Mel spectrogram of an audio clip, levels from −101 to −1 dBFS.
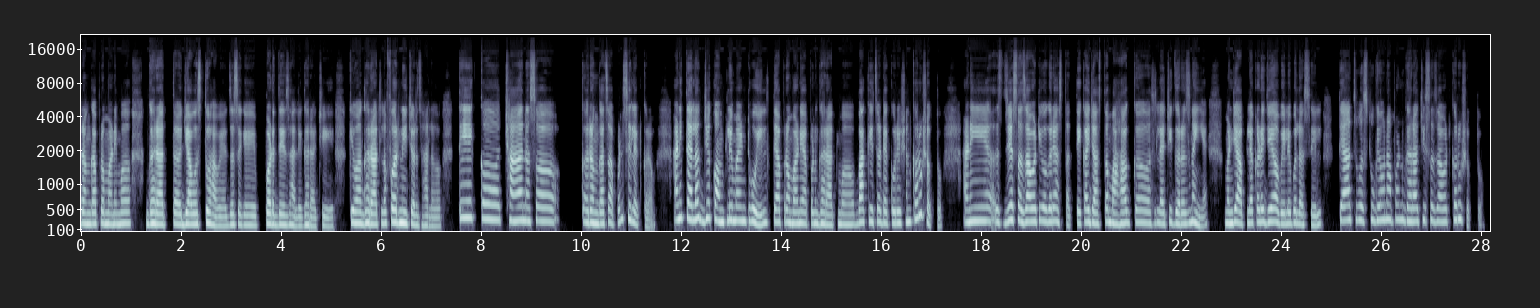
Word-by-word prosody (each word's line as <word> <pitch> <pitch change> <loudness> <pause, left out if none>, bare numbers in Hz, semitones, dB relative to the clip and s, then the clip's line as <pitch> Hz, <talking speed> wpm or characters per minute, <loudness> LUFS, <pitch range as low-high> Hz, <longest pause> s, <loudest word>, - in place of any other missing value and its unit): रंगाप्रमाणे 215 -1 +1
मग 225 +2 0 0.4
घरात 210 -1 +3 0.2
ज्या 215 -1 +5
वस्तू 210 +3 +1
हव्या 180 -3 -1
आहेत, 175 - -5
जसं 205 0 -2
की 190 -1 -2 0.2
पडदे 205 -2 +2
झाले 185 -3 -3
घराचे 175 -2 -4 0.4
किंवा 230 -2 +3
घरातलं 220 0 +3
फर्निचर 235 -5 +4
झालं, 175 -2 -7 0.4
ते 335 0 +4
एक 335 -1 -5
अ, 300 -1 +1 0.2
छान 280 0 +4
असं 265 -1 -1 0.5
क - - -9
रंगाचं 220 0 +2
आपण 245 +5 -4
सिलेक्ट 265 - -1
करावं - - -10 0.4
आणि 310 +2 +5
त्यालाच 310 0 +5
जे 320 - +2
कॉम्प्लिमेंट 275 0 +2
होईल, 230 -4 +2 0.2
त्याप्रमाणे 240 -2 +1
आपण 225 0 -2
घरात 205 -1 -1
मग 205 -1 -3
बाकीचं 250 0 +1
डेकोरेशन 230 +3 -1
करू 340 +6 +1
शकतो. - - -7 0.4
आणि 270 +2 +1
अ, 255 - -6 0.2
जे 285 +4 +4
सजावटी 260 0 +2
वगैरे 260 0 +1
असतात, 225 -7 -5
ते 230 - +2
काय 250 0 +4
जास्त 220 +1 0
महाग 225 +3 0
अ, - - -2 0.2
असल्याची 225 +1 -3
गरज 215 +1 0
नाही 220 -9 +1
आहे. 190 +4 -10 0.3
म्हणजे 230 +2 +3
आपल्याकडे 235 +3 +1
जे 255 +1 +3
अवेलेबल 220 -2 0
असेल, 195 0 -5 0.4
त्याच 290 +1 +1
वस्तू 285 +1 -5
घेऊन 290 +2 -2
आपण 295 0 -3
घराची 265 +1 -2
सजावट 255 -2 -5
करू 300 +1 0
शकतो. - - -18
235 Hz, 145 wpm, -23 LUFS, 215-265 Hz, 0.5 s, ज्या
